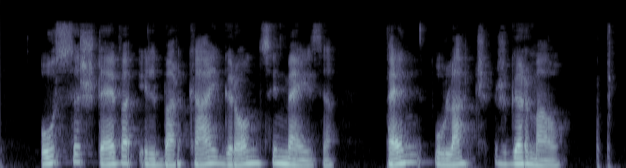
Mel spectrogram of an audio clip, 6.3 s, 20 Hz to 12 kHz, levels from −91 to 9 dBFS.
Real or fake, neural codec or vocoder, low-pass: real; none; 7.2 kHz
